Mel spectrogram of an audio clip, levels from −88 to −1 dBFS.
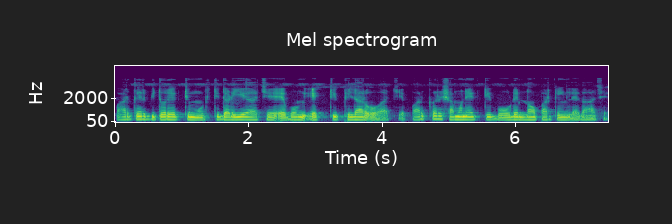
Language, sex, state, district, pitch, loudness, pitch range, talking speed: Bengali, male, Assam, Hailakandi, 130 Hz, -17 LUFS, 125-135 Hz, 145 wpm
